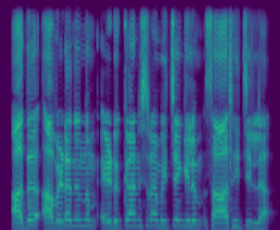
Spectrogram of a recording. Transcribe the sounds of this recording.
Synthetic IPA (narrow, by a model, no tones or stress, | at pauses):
ɐðɨʔɐʋiɽe̞ninːume̞ɽukʲːaːnɕrɐmit͡ɕːe̞ŋɡilumsaːd̪ʱit͡ɕːilːɐ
